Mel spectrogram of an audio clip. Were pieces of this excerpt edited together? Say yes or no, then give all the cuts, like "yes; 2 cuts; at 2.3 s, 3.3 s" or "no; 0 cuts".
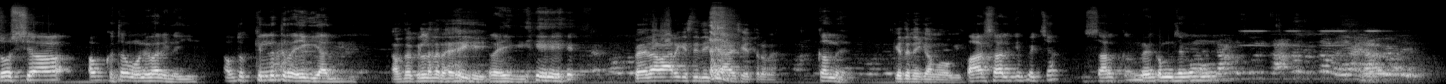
no; 0 cuts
